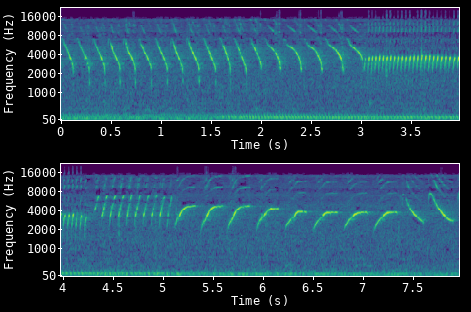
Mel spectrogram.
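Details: Canary running through tours: quick downslurred notes, a smooth steady rolling tone held about a second, a fast trill, then rising-and-falling slurred whistles about two per second.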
